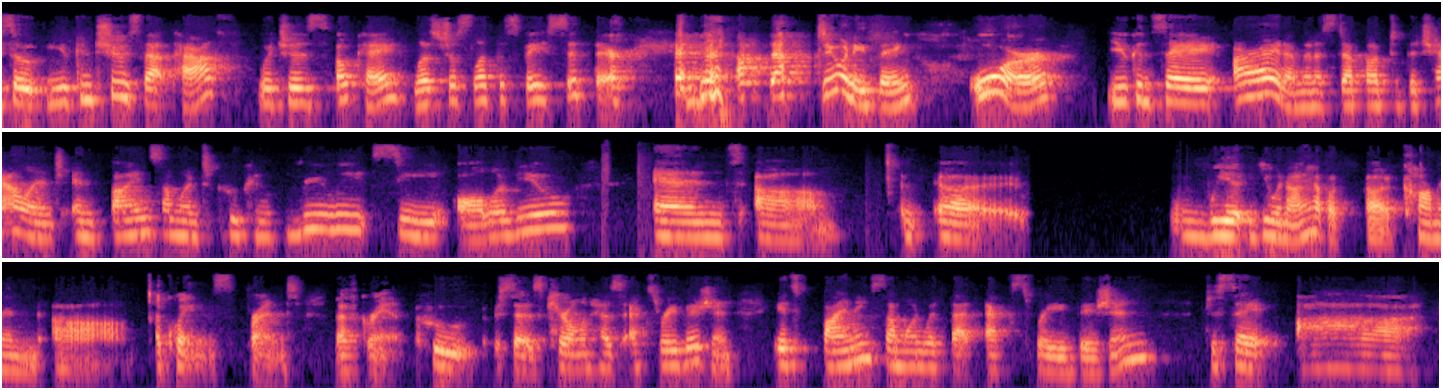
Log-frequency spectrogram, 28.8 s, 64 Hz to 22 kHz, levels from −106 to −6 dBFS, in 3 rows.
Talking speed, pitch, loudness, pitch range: 160 wpm, 195 Hz, -24 LUFS, 175-240 Hz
